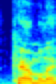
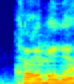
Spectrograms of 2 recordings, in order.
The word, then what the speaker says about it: Kamala: I just thought Kamala was Kamala, just like Pama is Pamela.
